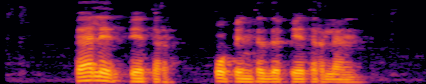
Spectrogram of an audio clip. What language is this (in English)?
Western Mari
